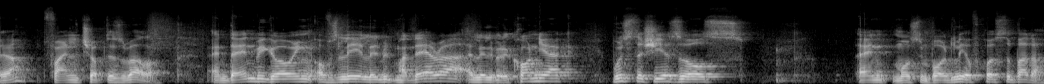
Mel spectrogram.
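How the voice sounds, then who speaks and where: A man of medium pitch with a German accent talks at a moderate pace with ordinary pitch variation and very even loudness. Audible room echo and noticeable background noise are present. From Germany. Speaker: chef. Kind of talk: cooking tutorial. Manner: halting, many fillers.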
